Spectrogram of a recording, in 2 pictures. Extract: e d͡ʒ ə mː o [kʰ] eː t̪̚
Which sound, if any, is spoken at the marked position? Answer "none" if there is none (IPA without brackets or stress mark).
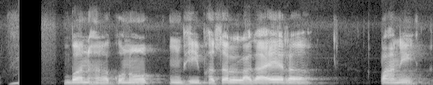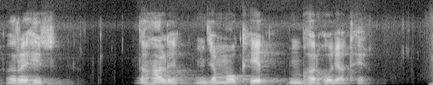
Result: kʰ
